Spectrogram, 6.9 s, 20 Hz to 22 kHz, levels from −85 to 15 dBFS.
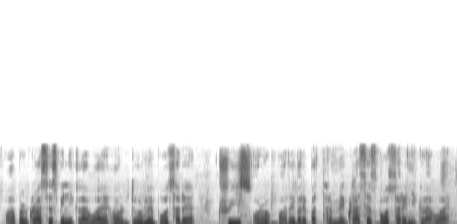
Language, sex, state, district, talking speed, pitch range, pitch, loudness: Hindi, male, Meghalaya, West Garo Hills, 210 wpm, 105-115 Hz, 110 Hz, -19 LUFS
